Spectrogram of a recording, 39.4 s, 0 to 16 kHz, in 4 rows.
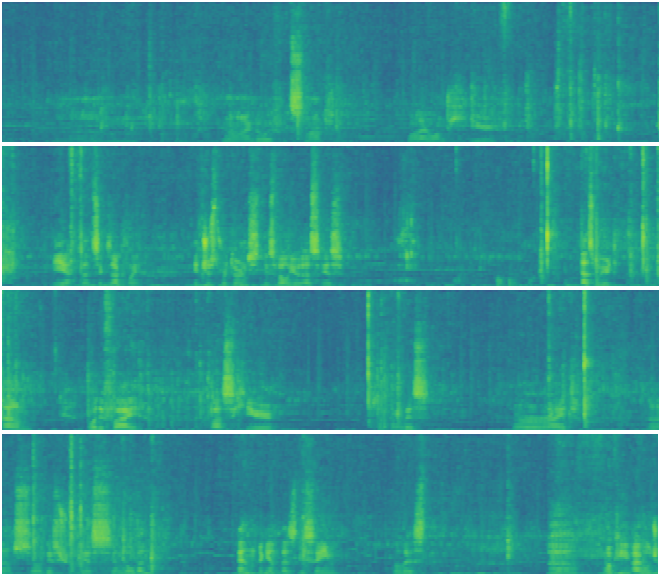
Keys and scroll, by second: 0.6 typing, 1.9-6.2 typing, 7.4-9.7 typing, 18.7 alt+p, 19.4 alt+p, 19.7 Escape, 19.8-22.4 typing, 23.5 typing, 25.3 shift+a, 25.6 Return, 27.7-31.6 typing, 28.0 alt+p, 30.6 ctrl+g, 31.7 Return, 39.2 alt+1.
